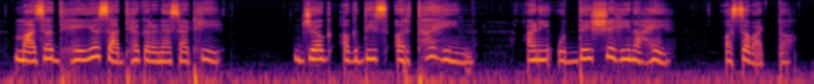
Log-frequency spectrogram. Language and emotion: Marathi, sad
